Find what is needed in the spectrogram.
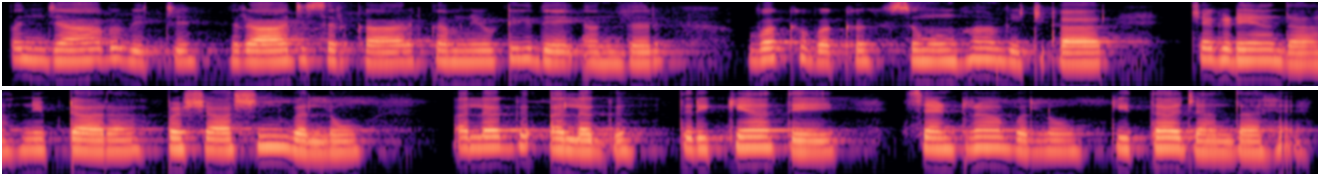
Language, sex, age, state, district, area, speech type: Punjabi, female, 60+, Punjab, Mohali, urban, spontaneous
